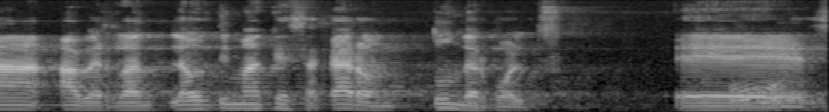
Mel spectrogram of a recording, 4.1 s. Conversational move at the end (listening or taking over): listening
